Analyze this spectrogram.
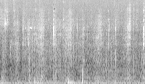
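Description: Crunchy chewing of instant coffee crystals, a steady run of gritty, irregular crackles and crunches for a few seconds with no one talking.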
